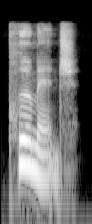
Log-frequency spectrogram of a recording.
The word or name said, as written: plumage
